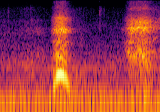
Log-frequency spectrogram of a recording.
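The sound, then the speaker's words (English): Heavy breathing made of two faint, airy breaths a little under a second apart, each a soft noisy rush of air. “Constant heavy breathing.”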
